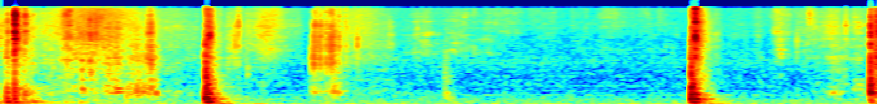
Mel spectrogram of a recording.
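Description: Fingers knock and tap against a cardboard box.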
